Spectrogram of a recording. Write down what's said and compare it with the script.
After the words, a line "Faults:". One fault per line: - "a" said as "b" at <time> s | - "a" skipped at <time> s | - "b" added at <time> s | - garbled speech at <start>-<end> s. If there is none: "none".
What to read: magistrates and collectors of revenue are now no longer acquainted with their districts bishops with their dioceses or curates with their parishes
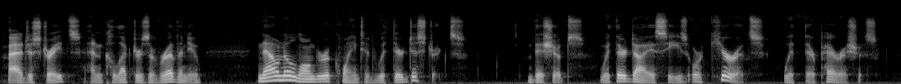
magistrates and collectors of revenue now no longer acquainted with their districts bishops with their dioceses or curates with their parishes
Faults:
- "are" skipped at 2.0 s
